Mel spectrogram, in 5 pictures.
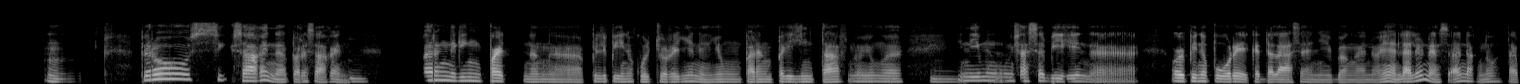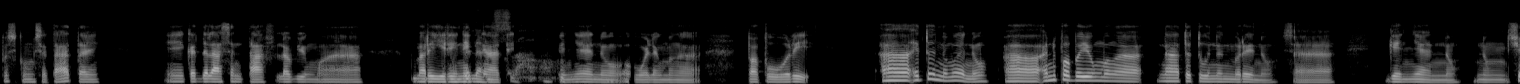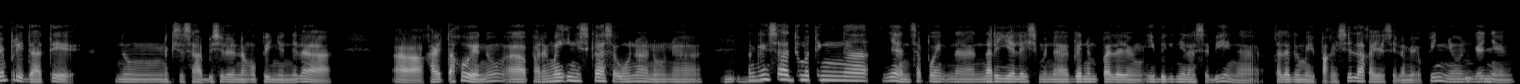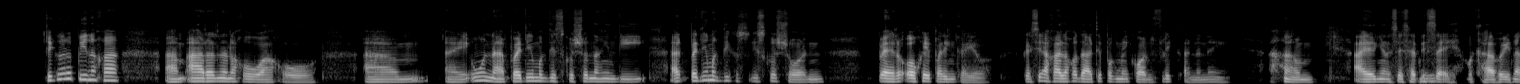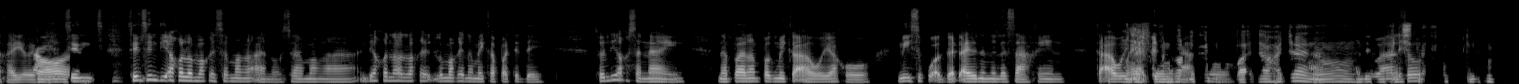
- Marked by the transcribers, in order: in English: "tough"; in English: "tough love"; laughing while speaking: "Oo"; tapping; laughing while speaking: "um, ayaw niyo na sa … kayo, eh. Since"
- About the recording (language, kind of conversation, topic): Filipino, podcast, Paano mo tinitimbang ang opinyon ng pamilya laban sa sarili mong gusto?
